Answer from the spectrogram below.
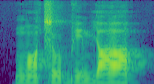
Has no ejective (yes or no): yes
